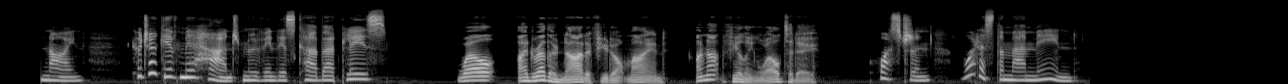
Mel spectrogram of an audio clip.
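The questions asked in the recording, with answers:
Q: What does the man mean?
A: He won't help because he feels unwell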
